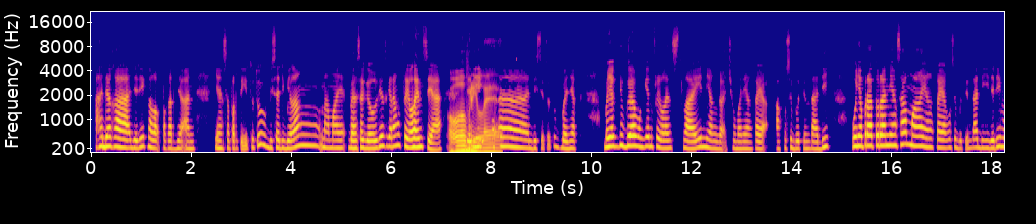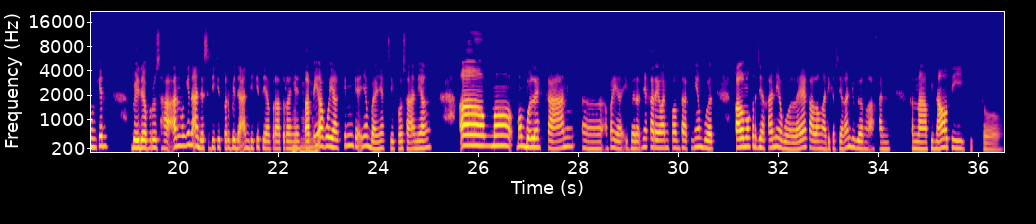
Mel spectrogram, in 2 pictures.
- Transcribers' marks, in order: other animal sound; in English: "freelance"; in English: "freelance"; other background noise; in English: "freelance"
- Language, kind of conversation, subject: Indonesian, podcast, Bagaimana ceritamu tentang pindah karier?
- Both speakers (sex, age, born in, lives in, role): female, 30-34, Indonesia, Indonesia, guest; male, 20-24, Indonesia, Indonesia, host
